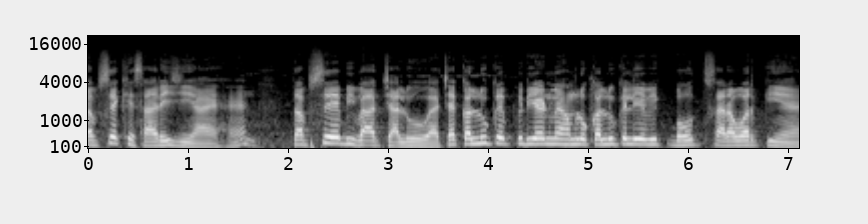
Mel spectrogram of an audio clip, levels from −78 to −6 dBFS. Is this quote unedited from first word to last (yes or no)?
yes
